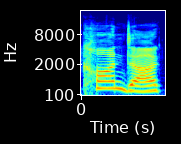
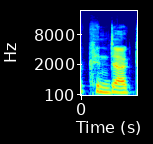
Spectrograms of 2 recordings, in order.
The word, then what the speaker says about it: conduct: conduct of the locals this word conduct is a noun it's not conduct which we usually use as a verb right conduct experiments conduct the choir conduct an orchestra this is conduct and it's actually it's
